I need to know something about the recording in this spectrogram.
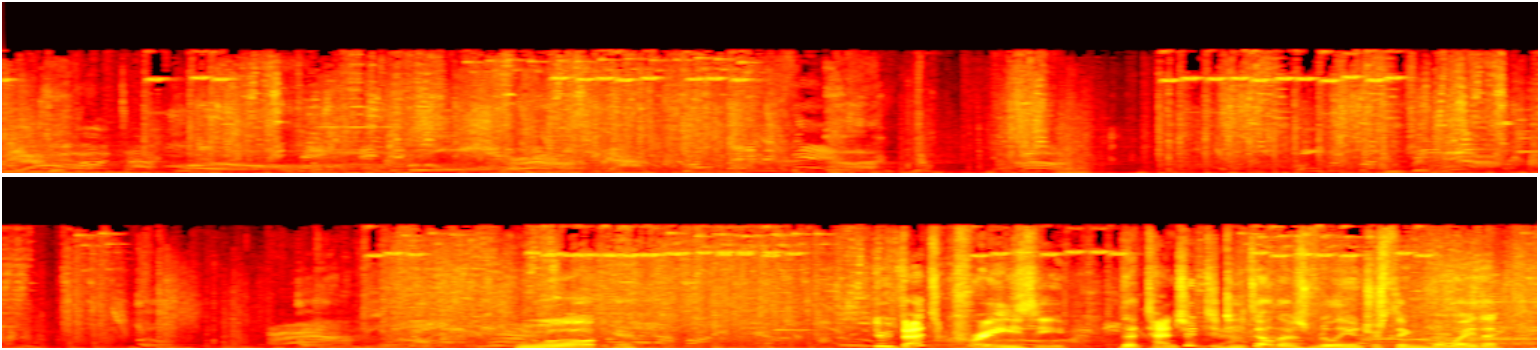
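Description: Punches and kicks thud against enemies in quick bursts.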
